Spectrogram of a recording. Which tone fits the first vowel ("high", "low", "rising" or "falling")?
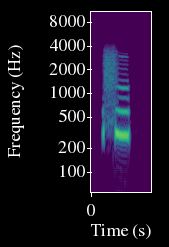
high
